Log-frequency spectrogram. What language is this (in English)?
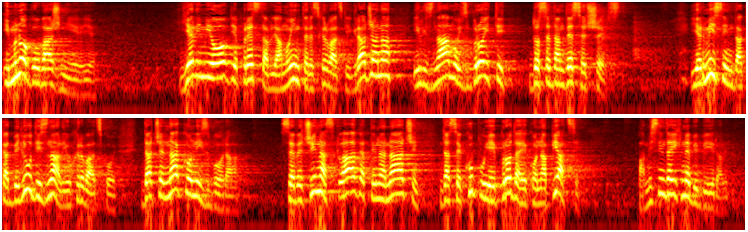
Croatian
